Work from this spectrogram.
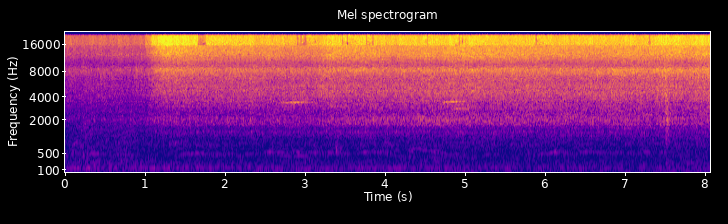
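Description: Finely cut tomato pieces for a cucumber, tomato and potato curry sizzle in a hot pan, a loud, steady hiss that swells after the first second and keeps going with no voices.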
